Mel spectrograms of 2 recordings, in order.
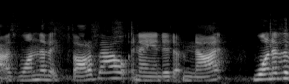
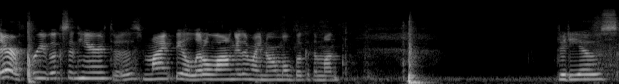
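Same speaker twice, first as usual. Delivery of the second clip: hyped-up, rapid chatter, rushing through the words. Unboxing a book-of-the-month box on video, talking very fast. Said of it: "although I am talking very fast".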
